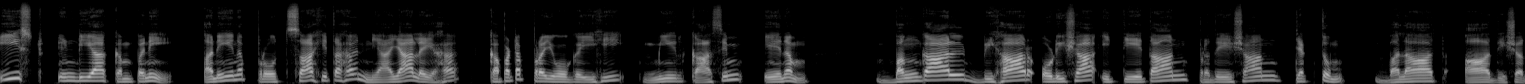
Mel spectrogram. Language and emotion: Sanskrit, neutral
